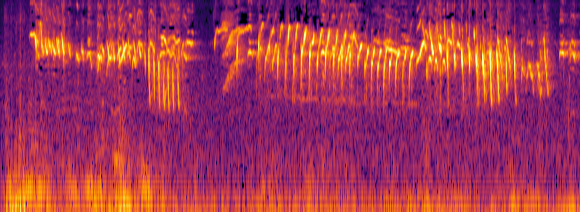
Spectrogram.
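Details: Mating call of four female canaries, aimed at motivating males to louder singing. A long, steady stream of rapid pulsed trills sits high, broken by one short pause and preceded by a few low rustles.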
